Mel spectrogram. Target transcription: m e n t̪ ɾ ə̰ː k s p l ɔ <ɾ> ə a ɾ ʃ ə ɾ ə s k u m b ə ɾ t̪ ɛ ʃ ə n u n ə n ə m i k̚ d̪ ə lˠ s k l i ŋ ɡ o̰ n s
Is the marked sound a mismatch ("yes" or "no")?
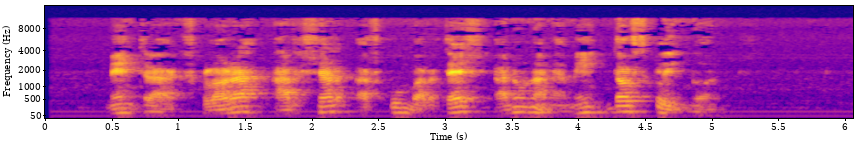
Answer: no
